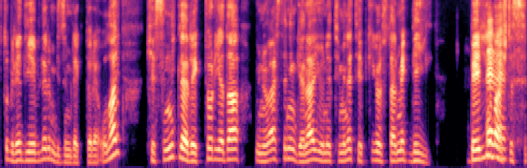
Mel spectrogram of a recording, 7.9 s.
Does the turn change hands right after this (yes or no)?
no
